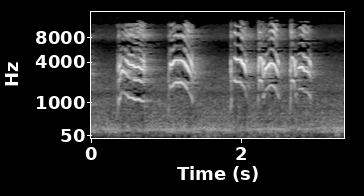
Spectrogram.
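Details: Pet ringneck (rose-ringed) parakeet indoors gives five harsh, screechy squawks in quick succession, each rising then falling in a short arc, over a faint indoor hum.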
